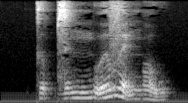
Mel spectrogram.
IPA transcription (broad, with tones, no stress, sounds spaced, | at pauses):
k ə˨˩ p̚ z ə˧ n m ṵ˧˥ ə̯ v ɛ̰˧˨ ŋ ɔ˧˩˨ w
